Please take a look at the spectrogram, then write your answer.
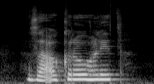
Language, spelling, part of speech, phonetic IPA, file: Czech, zaokrouhlit, verb, [ˈzaokrou̯ɦlɪt], Cs-zaokrouhlit.ogg
- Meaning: to round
